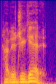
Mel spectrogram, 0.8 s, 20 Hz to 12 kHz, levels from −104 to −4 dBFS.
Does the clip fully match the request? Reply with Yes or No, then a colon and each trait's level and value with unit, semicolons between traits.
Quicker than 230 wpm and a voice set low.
Yes: fast, 375 wpm; low, 105 Hz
